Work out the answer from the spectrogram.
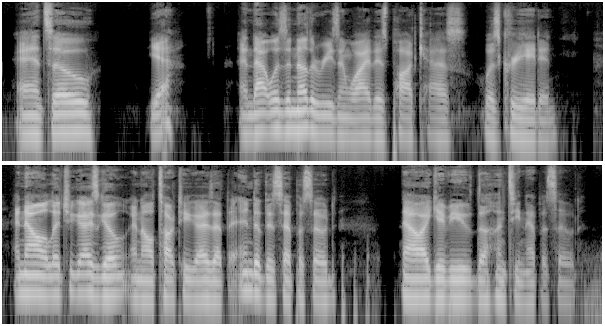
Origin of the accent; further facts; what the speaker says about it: Los Angeles, California, United States; I'm from California, L A area, and I live in a California bubble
